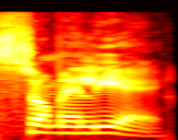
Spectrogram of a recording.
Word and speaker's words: sommelier: So what is that word again? – A sommelier. – I can spell it. I can't say it. It's sommelier.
